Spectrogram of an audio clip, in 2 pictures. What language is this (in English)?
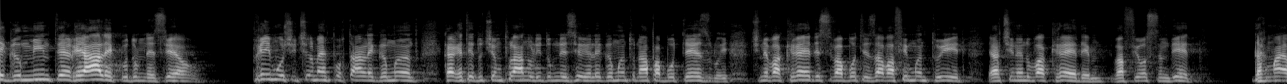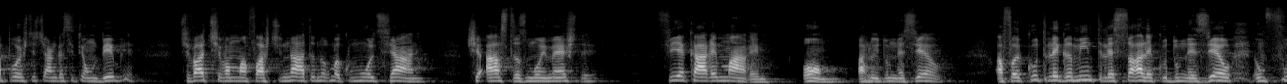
Romanian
